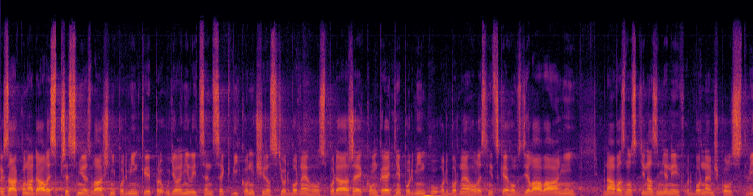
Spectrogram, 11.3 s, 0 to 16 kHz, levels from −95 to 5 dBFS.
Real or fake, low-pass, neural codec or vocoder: real; 14.4 kHz; none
